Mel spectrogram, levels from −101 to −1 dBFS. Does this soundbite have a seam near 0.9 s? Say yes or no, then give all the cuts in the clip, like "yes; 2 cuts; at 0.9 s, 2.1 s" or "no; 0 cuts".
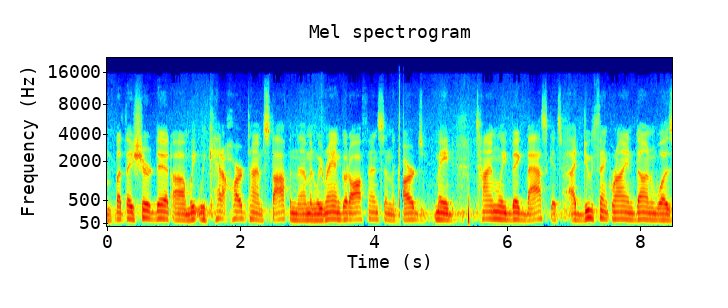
yes; 2 cuts; at 0.9 s, 6.8 s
